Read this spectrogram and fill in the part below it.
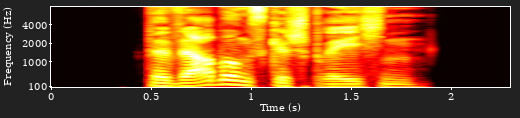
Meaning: dative plural of Bewerbungsgespräch
- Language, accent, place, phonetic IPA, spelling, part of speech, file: German, Germany, Berlin, [bəˈvɛʁbʊŋsɡəˌʃpʁɛːçn̩], Bewerbungsgesprächen, noun, De-Bewerbungsgesprächen.ogg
